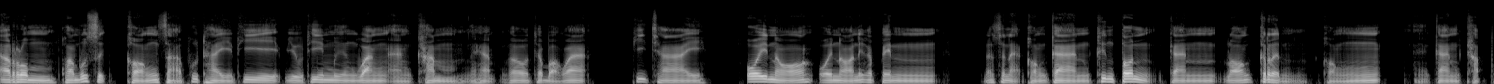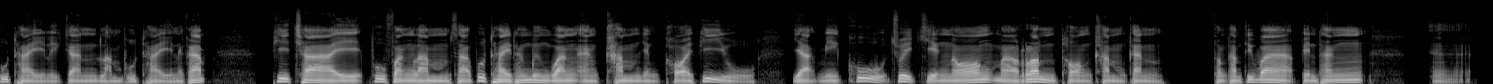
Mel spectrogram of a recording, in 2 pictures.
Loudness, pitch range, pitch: -23 LUFS, 80-100 Hz, 90 Hz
